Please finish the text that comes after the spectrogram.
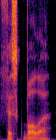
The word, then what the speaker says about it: Fiskbola: Their fishbowl, he meant Fiskbola, though few outsiders pronounced it correctly, will provide agricultural supplies in exchange for, he paused, a reasonable supply of great forge products.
